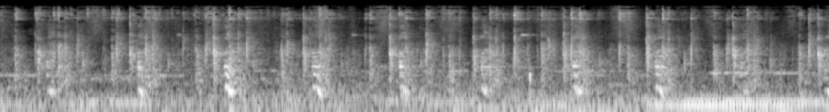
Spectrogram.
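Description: Celluloid-type table tennis ball clicking off rubber-faced bats and bouncing on the table in a steady drill rally, about two sharp clicks a second: backspin balls being looped back with topspin.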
